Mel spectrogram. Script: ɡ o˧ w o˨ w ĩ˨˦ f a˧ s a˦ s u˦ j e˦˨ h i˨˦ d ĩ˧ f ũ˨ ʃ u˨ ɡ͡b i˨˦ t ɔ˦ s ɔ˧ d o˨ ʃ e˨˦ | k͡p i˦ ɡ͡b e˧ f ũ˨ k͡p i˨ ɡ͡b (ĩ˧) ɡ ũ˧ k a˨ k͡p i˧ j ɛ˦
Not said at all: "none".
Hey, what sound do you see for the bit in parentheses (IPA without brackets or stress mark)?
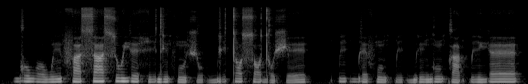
ĩ˨˦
